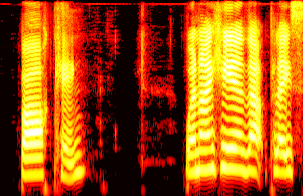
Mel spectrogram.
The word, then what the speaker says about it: Barking: This one is barking, barking.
